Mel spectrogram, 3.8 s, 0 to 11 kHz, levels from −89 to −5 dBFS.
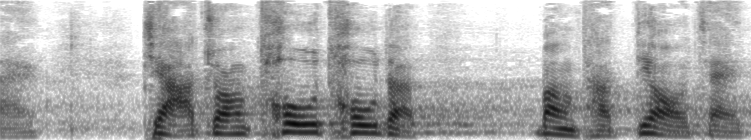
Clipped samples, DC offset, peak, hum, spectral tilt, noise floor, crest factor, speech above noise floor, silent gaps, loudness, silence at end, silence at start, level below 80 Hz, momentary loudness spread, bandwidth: under 0.1%; under 0.1%; -2 dBFS; none; -6 dB/octave; -48 dBFS; 18 dB; 30 dB; none; -18 LUFS; 0 s; 0 s; -52 dBFS; 11 LU; 11 kHz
